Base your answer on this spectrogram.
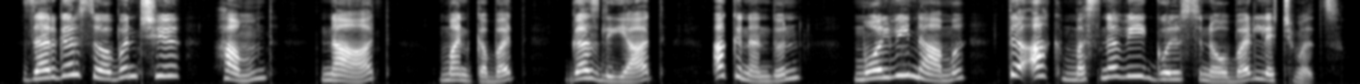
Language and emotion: Kashmiri, neutral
